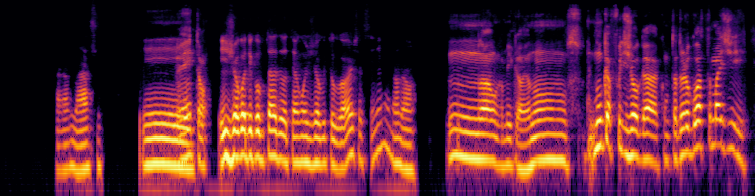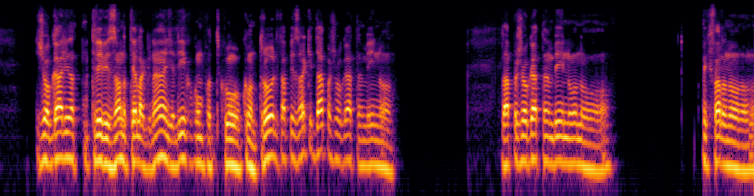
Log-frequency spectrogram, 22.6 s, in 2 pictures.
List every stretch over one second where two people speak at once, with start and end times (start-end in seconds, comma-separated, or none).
none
